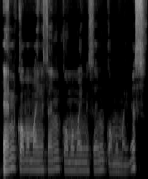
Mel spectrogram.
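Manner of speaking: slow whispered reading of the options; teacher whispering through option C. Real, not acted. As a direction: mouth the choices to yourself. Reading options under breath.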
